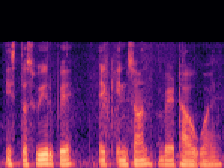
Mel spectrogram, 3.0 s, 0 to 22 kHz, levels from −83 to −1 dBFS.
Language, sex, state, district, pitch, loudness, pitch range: Hindi, male, West Bengal, Alipurduar, 100 Hz, -17 LUFS, 95-110 Hz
